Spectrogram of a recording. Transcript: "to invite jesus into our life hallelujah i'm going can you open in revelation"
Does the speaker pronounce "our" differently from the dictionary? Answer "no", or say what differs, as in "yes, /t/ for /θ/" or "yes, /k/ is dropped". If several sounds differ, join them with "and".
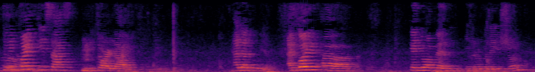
yes, /w/ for /ɹ/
